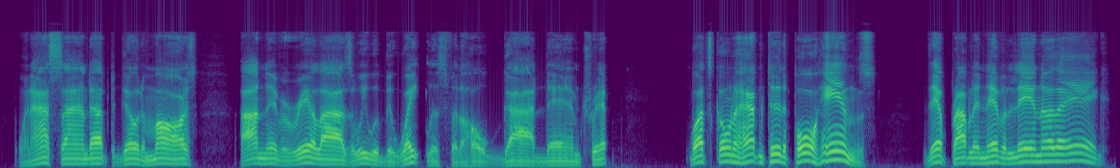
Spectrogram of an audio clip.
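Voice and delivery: lightly voiced Southern farmer; southern accent. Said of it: "He had a heavy southern accent".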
